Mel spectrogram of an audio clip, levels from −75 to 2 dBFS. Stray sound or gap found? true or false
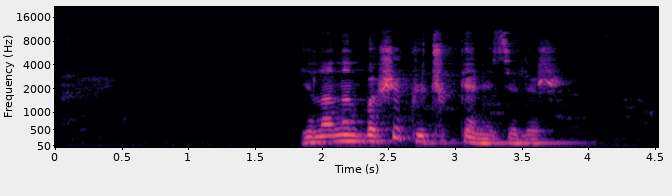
false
